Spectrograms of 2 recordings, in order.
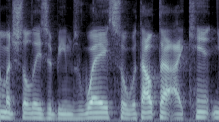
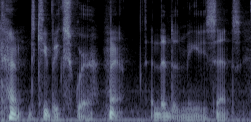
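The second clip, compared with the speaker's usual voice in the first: quiet breathy laugh through words; laughing at himself; 9 semitones lower, 13 dB quieter than usual. Real, not acted. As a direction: laugh off the mistake softly. Laughs at own slip.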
